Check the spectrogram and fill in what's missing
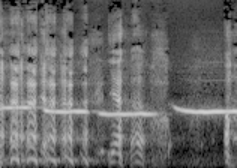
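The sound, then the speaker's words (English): A person whistles through their teeth, holding one steady high pitch while others talk over it, then the thin tone carries on briefly alone before voices return. “You did it through your teeth, though.”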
